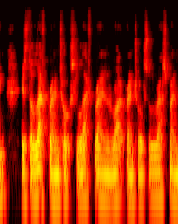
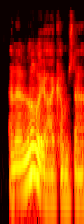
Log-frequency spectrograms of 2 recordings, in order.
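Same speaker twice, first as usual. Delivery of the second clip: ordinary delivery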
